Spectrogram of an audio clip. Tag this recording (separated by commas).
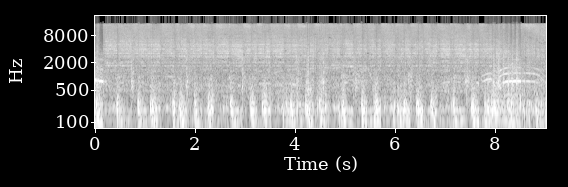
people marching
